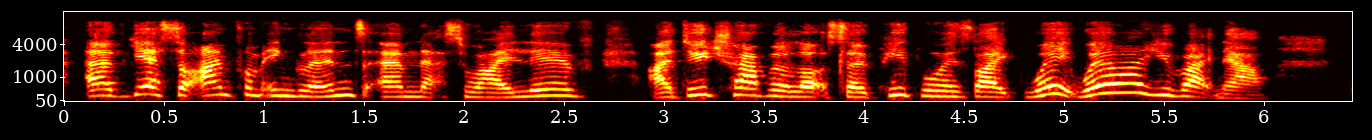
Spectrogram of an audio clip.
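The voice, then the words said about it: British English accent. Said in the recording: “where's her accent from? ... sometimes my accent can sound a bit weird, but most of the time it's quite British like this ... Very British”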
